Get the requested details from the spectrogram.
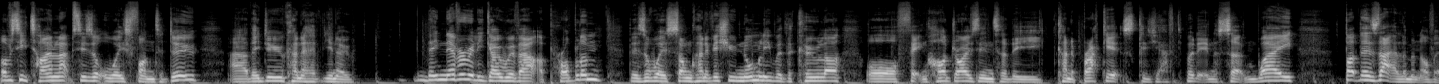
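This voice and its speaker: On a very clean recording with a silent background, a man with a fairly high voice and an English accent talks very fast with lively intonation. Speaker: tech reviewer and website owner. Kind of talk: Q&A vlog. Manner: casual, filler-heavy.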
